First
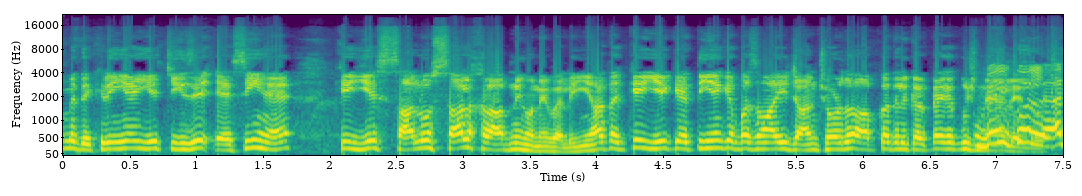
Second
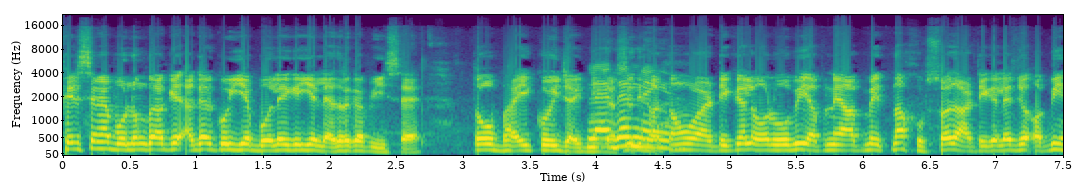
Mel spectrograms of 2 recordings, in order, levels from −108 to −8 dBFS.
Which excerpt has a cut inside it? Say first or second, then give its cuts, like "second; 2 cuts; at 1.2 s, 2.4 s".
second; 1 cut; at 4.5 s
